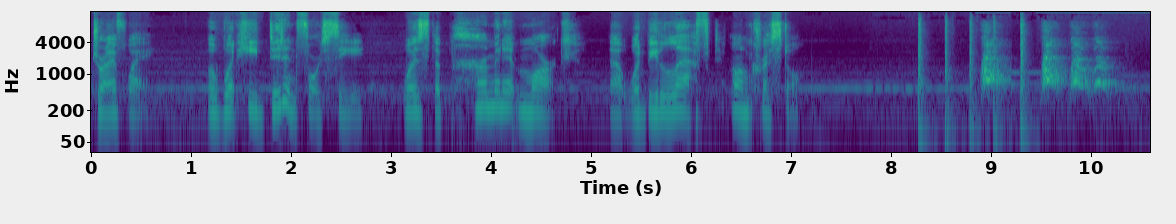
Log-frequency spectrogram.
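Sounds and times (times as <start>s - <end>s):
speech: 0.0s - 0.6s, 1.2s - 7.2s
sharp knocks or thuds: 8.2s - 9.7s
dog barking: 8.8s - 10.5s.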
